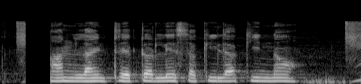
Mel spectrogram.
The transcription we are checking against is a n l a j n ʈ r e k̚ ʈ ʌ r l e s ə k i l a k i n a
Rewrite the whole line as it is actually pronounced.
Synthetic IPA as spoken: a n l a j n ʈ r e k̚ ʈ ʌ r l e s ʌ k i l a k i n ʌ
